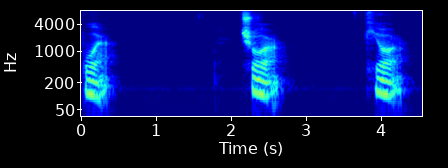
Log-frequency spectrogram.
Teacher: Дифтонг іноді вимовляється як your. Вимова починається з голосного you, що переходить в нейтральний короткий звук e.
